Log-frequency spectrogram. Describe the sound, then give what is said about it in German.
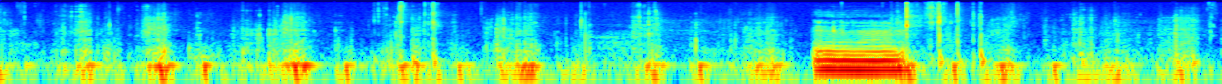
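Crunching and chewing while tasting a breaded, chicken-wing-flavoured snack, with crisp bites and crinkling packaging in irregular bursts, plus a brief loud hum partway through. “So, jetzt probieren wir mal Mario Chicken. Was soll denn das sein? Wir probieren erst und gucken mal, was wir dazu sagen.”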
